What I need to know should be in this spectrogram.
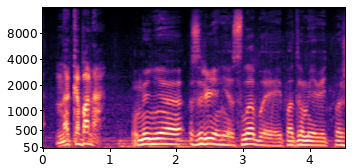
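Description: A second man answers with animation.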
